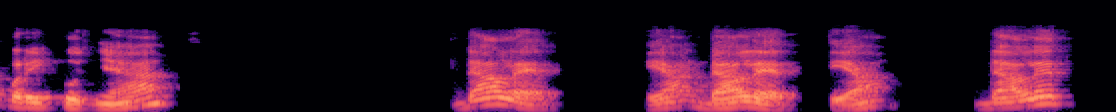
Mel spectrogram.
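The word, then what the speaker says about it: דלת: Dalet dibunyikan seperti D untuk kata daerah ya.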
